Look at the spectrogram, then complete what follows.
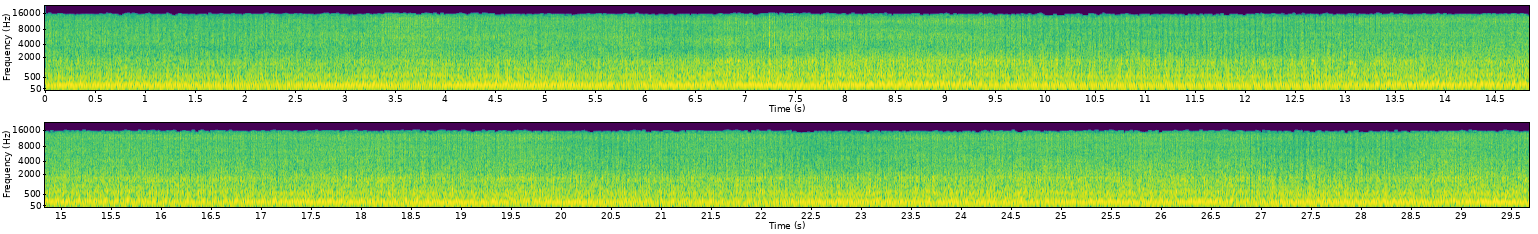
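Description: Scottish Aviation Twin Pioneer's two Alvis Leonides radial piston engines and propellers droning steadily in cruise, heard from inside the cabin.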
